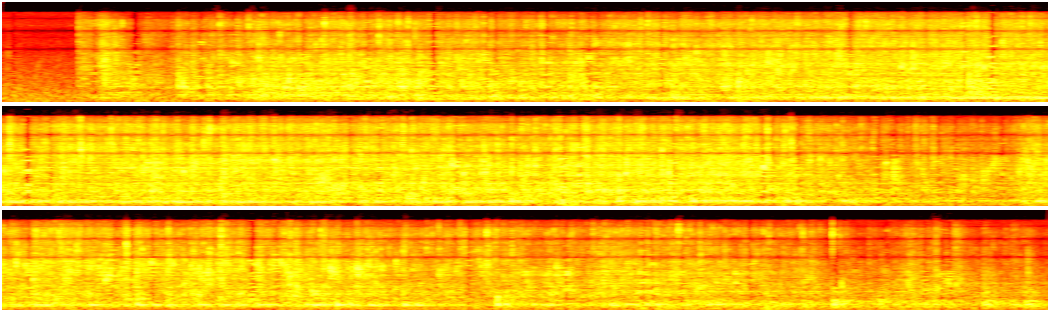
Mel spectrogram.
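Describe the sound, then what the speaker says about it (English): Grape juice for white wine pours steadily into a fermenting vessel, a continuous liquid rush that stays loud and even throughout, dipping briefly midway before resuming. "So now we add the grape juice."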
